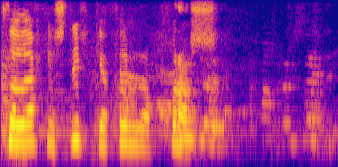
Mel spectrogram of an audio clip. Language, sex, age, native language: Icelandic, male, 12, Icelandic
